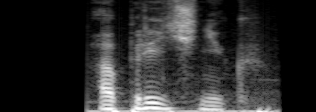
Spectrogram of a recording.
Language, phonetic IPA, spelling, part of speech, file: Russian, [ɐˈprʲit͡ɕnʲɪk], опричник, noun, Ru-опричник.ogg
- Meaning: 1. oprichnik (a bodyguard of Russian Tsar Ivan the Terrible) 2. a cruel, callous performer of the government orders (especially when suppressing dissidents or protesters)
